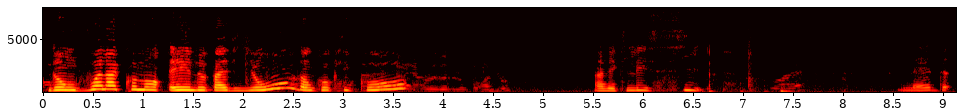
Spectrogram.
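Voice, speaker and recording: A woman's voice: fairly high pitch, animated, slow pace, pauses often, lo-fi sound. A woman narrating her own vlog in a casual, chatty way, laughing often as she films inside a camper van on a handheld camera. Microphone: handheld action camera.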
